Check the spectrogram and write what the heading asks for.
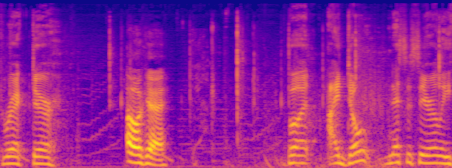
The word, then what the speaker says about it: Richter: Do you main Richter or Richter, however his name is pronounced? It's Richter.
